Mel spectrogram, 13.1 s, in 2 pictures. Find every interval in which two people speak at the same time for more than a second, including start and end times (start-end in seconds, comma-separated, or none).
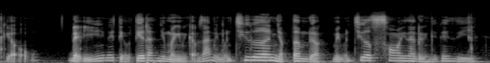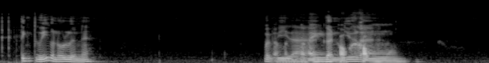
10.2-11.7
